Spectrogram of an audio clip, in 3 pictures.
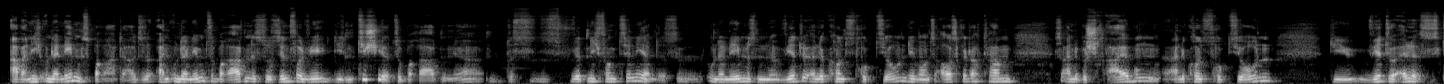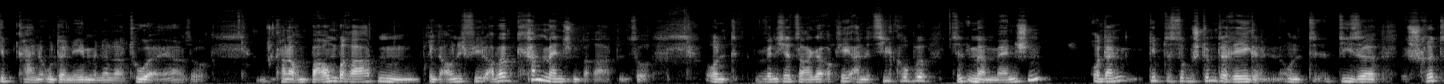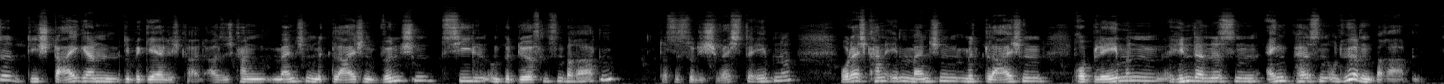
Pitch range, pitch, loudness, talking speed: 120-155 Hz, 130 Hz, -20 LUFS, 170 wpm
